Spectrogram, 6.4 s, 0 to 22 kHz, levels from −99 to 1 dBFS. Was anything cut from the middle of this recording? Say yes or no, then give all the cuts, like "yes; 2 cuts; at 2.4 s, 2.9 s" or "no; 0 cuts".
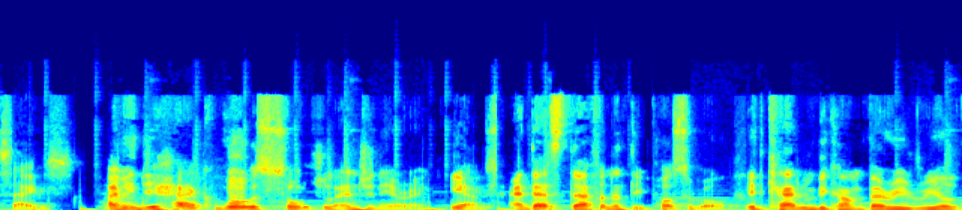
yes; 2 cuts; at 3.2 s, 4.9 s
